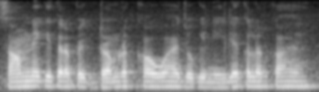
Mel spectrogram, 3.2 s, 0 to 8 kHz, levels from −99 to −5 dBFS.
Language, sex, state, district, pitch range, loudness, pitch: Hindi, male, Uttar Pradesh, Shamli, 115-125 Hz, -17 LUFS, 120 Hz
